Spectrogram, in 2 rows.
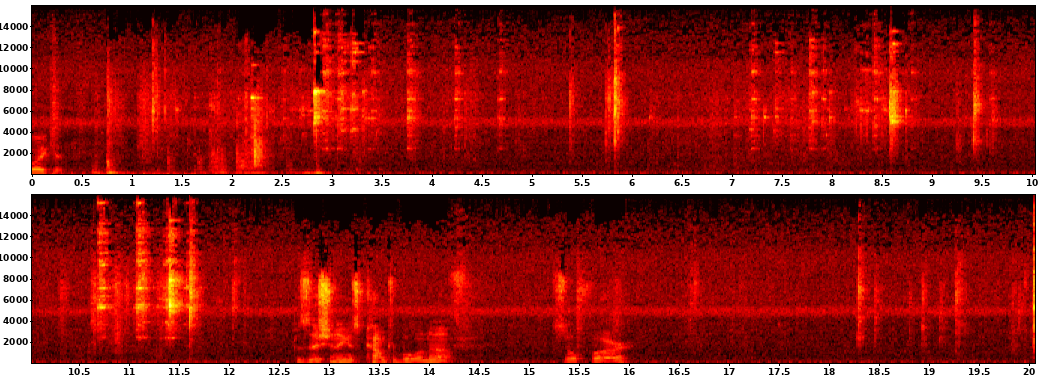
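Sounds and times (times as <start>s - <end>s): faint steady hum: 0.0s - 20.0s
metallic clinks and rattles: 1.1s - 4.8s, 7.0s - 9.7s, 10.6s - 12.2s.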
